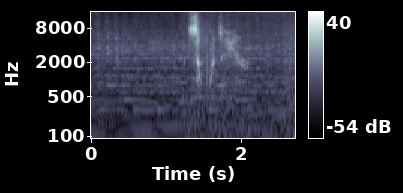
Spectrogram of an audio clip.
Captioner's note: voiceover; whispering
